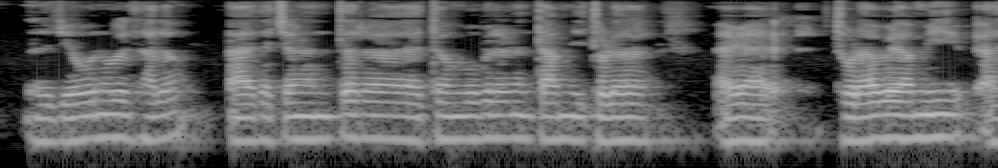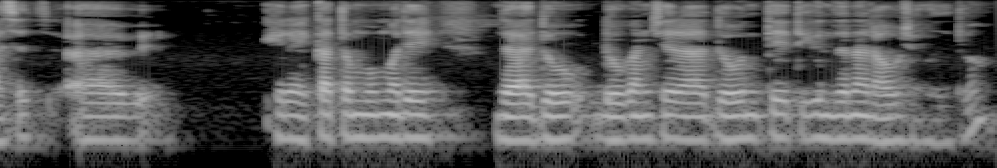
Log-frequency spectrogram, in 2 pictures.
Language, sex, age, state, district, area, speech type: Marathi, male, 30-45, Maharashtra, Ratnagiri, urban, spontaneous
